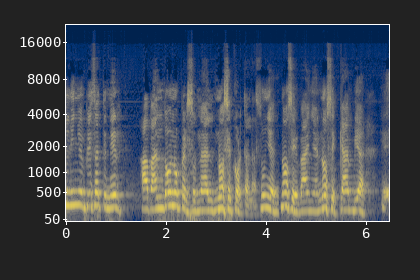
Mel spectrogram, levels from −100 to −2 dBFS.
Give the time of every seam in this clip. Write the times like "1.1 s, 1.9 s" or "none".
4.2 s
